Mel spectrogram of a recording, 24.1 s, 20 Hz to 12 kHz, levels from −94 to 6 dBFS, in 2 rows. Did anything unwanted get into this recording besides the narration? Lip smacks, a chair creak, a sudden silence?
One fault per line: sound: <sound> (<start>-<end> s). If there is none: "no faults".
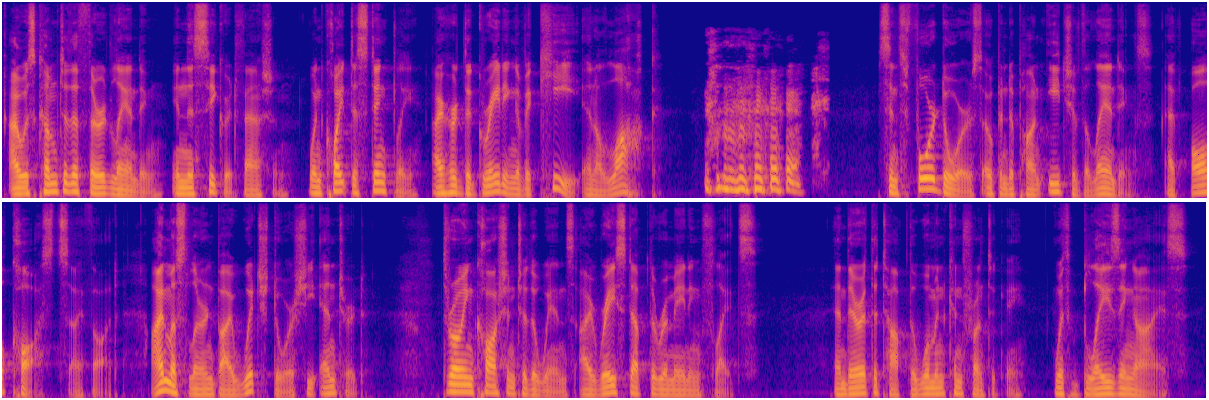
sound: laugh (7.0-8.3 s)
